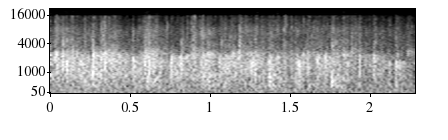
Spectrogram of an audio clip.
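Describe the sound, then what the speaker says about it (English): Audience at a 2016 Virginia 1st District election debate claps steadily and loudly, a dense wash of hand claps filling the whole stretch without spoken words over it. "Let's give them a round of applause."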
